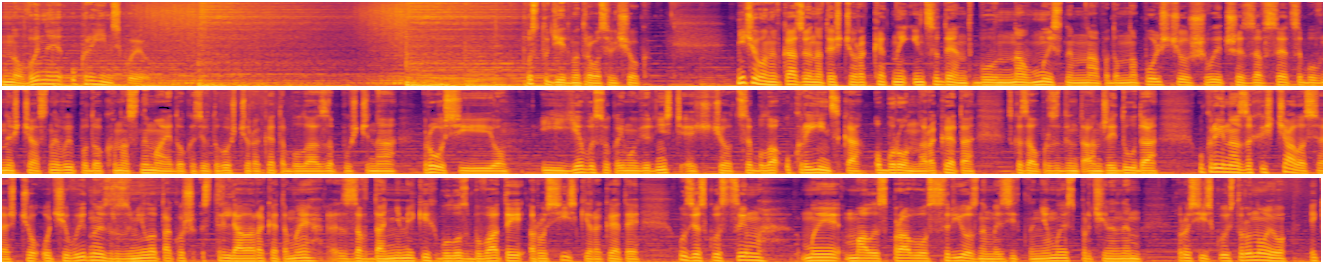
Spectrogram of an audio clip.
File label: Ukrainian Morning News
